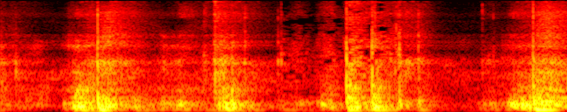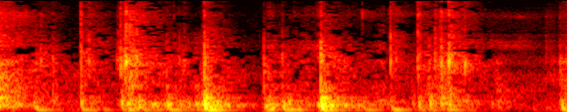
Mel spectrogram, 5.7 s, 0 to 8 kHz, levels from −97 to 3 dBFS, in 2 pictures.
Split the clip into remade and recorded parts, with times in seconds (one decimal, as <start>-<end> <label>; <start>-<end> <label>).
0.0-1.4 remade; 1.4-2.0 recorded; 2.0-2.9 remade; 2.9-5.3 recorded; 5.3-5.7 remade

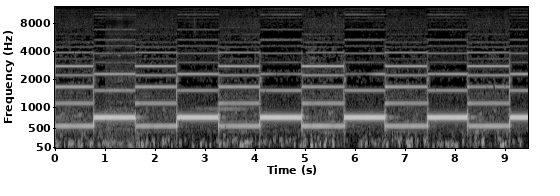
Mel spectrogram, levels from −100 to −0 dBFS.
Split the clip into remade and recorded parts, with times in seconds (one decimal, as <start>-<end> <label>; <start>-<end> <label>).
0.0-1.0 recorded; 1.0-1.6 remade; 1.6-9.5 recorded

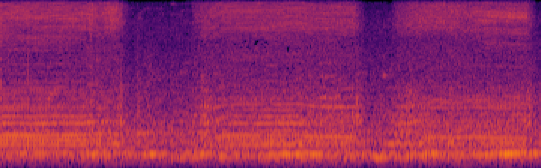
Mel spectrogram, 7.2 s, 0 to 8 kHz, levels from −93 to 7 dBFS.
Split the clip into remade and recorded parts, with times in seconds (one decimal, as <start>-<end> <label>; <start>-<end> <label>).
0.0-5.6 recorded; 5.6-6.3 remade; 6.3-7.2 recorded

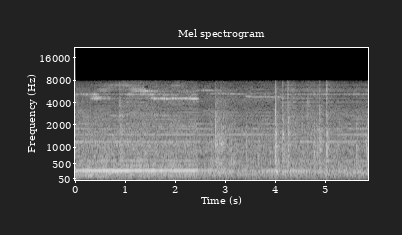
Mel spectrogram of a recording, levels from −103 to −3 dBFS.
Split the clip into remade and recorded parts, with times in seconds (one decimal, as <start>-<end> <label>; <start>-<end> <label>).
0.0-1.4 remade; 1.4-4.1 recorded; 4.1-5.9 remade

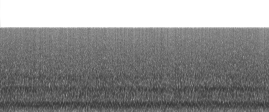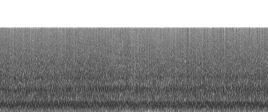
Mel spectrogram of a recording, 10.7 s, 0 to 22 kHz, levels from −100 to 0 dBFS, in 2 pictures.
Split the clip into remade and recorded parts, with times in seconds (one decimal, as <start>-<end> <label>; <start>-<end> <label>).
0.0-7.6 recorded; 7.6-9.1 remade; 9.1-10.7 recorded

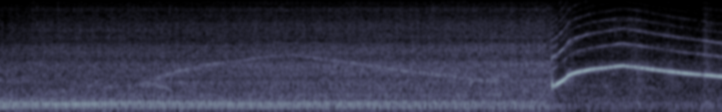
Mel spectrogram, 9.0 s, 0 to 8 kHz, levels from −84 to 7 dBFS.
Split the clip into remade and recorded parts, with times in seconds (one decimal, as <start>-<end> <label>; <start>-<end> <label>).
0.0-9.0 recorded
